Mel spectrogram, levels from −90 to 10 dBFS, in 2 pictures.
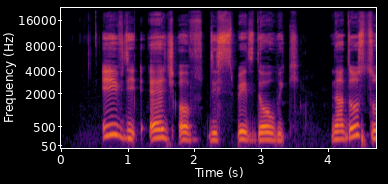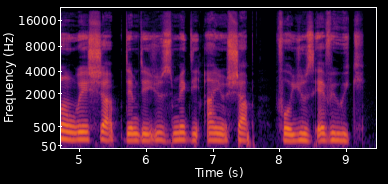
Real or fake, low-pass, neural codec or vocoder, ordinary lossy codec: fake; none; vocoder, 48 kHz, 128 mel bands, Vocos; none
